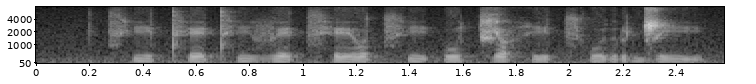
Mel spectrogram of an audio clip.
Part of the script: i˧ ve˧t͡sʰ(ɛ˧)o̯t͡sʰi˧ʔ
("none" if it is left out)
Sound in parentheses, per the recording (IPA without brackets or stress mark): e˧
